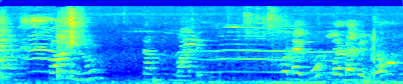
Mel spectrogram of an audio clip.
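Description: A cat meowing several times, with one long drawn-out meow about two seconds in.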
